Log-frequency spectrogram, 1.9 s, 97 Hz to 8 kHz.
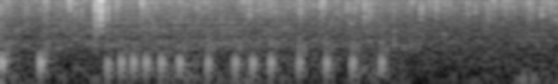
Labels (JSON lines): {"label": "biophony, pulse", "recorder": "SoundTrap 500"}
